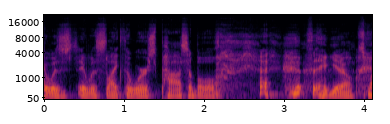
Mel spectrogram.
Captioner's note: laughing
